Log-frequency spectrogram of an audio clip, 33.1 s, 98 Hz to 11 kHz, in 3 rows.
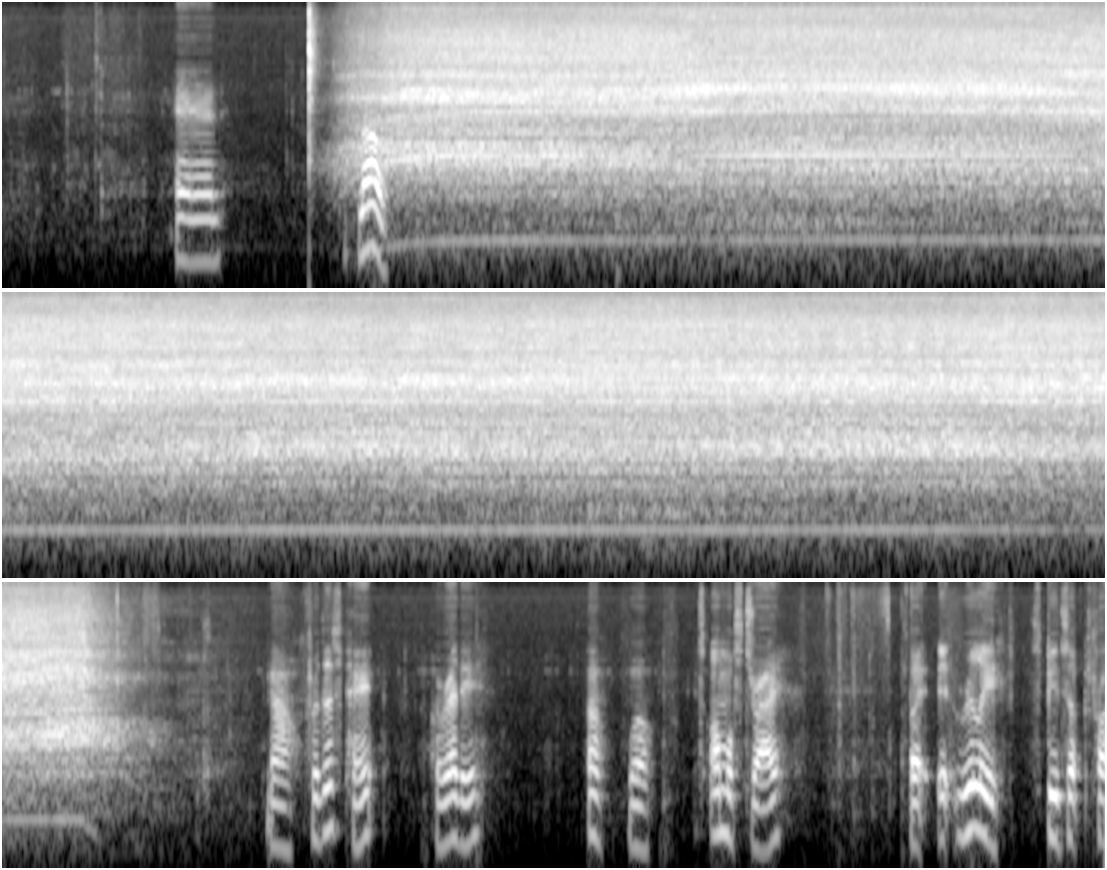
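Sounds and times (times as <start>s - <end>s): hair dryer running: 3.1s - 24.3s.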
